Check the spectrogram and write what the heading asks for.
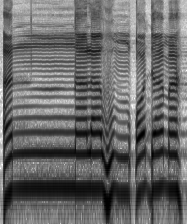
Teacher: Nun yang bertasdid guna musyaddada kita tunggukan selama 3 harakat.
